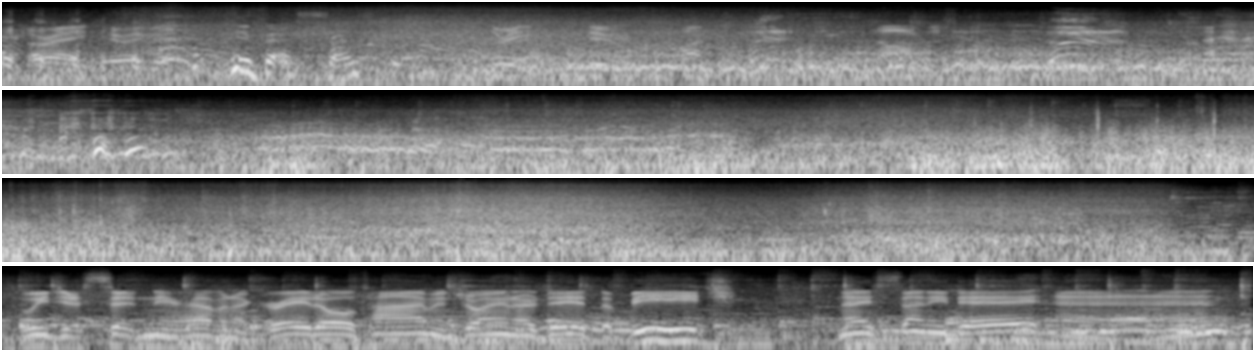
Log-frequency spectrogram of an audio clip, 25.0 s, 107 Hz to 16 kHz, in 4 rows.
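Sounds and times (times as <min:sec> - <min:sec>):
surf washing onto a beach: 0:00.0 - 0:18.4
wind rushing over microphone: 0:00.0 - 0:23.4.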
